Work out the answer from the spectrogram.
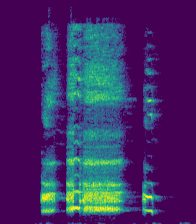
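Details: A single close rooster crow in three parts: a brief first syllable, a drawn-out rough and rasping middle, and a short tail note, set in near silence.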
